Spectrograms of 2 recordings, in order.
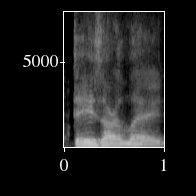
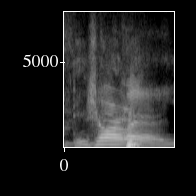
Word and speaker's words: Desjardins: Up next, we've got Grinnell Buzz Desjardins. Did I pronounce that correctly? Desjardins. You remember? Desjardins. Like fine wine. Beaujolais, Desjardins.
